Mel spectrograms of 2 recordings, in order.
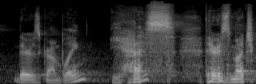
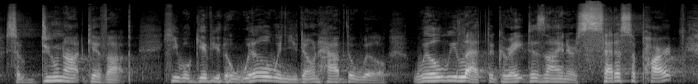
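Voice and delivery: louder, rising sermon delivery; preaching at full force; 4 dB louder than usual. Acted. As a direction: preach it out to the room with fervor.

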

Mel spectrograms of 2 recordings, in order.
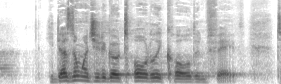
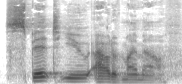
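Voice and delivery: slow repeat; 3 semitones lower, 3 dB quieter, slower than usual. Shown as a demonstration. Repeats words for weight.

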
